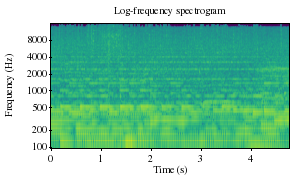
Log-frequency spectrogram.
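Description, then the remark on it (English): Steady rain falls at Windsor throughout, a continuous patter mixed with sustained low tones, with no voices and no pauses in the downpour. “They ride in the rain at Windsor.”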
